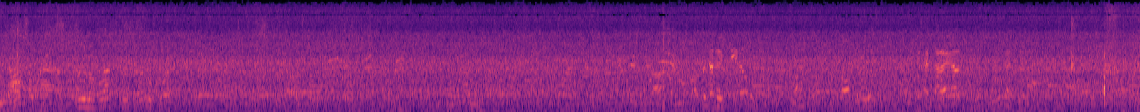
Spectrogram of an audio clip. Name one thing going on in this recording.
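Two men talk casually outdoors nearby.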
